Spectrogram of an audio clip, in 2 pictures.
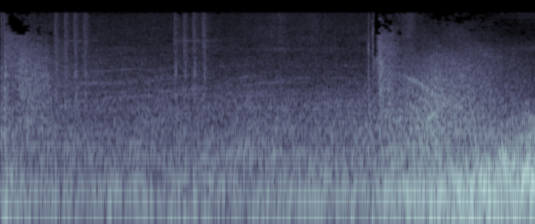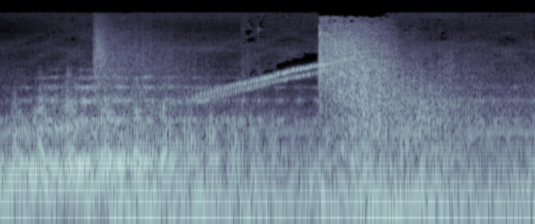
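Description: Film sound effects for an alien gunship over dramatic music: a deep rumble swells about four seconds in as the ship rises into view, a rising whine follows, then a loud sudden blast near the end.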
